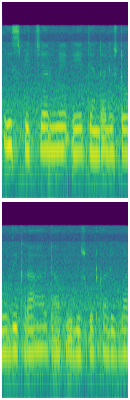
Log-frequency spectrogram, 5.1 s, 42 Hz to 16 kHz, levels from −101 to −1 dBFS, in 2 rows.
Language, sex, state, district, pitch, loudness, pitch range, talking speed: Hindi, female, Bihar, Kaimur, 170 Hz, -15 LUFS, 165-180 Hz, 155 wpm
